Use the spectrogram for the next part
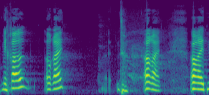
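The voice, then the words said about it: Put-on Israeli accent. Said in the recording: “this is my Israeli accent.”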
